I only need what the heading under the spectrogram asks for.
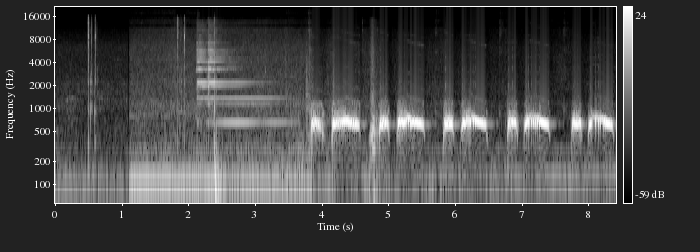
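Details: Spotted dove in the 'giọng thổ' voice, a lure recording: a ringing bell tone and clicks open, then a run of short rounded coos repeated about once a second.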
